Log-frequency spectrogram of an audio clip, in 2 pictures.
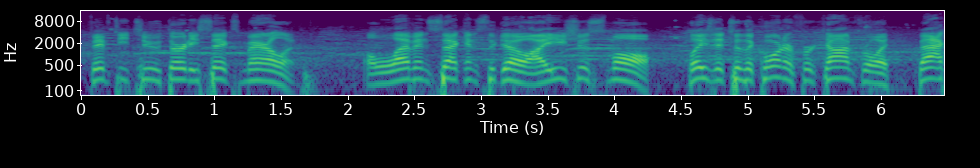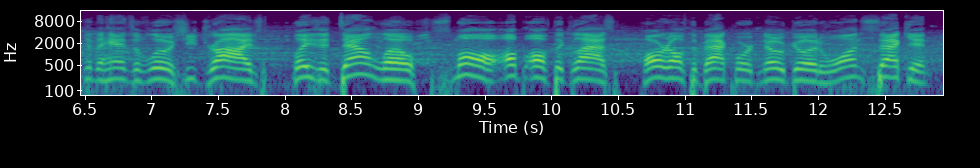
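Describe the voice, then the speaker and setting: A male radio sportscaster calls live play-by-play in a high, forceful voice. He projects energetically, often pushing toward a shout, with faint game noise around him. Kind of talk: live play-by-play commentary of college games. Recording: clear live sports venue background noise.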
